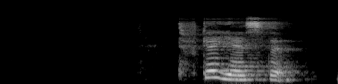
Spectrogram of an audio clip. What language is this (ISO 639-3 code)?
kab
